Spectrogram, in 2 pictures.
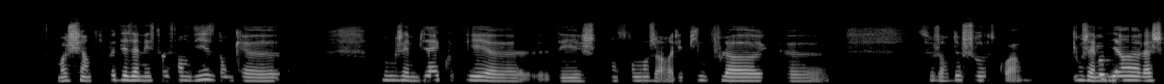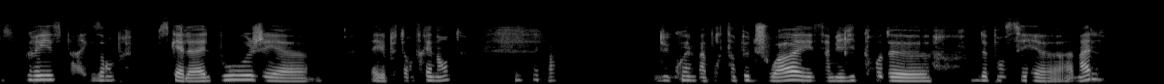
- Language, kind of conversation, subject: French, unstructured, Comment une chanson peut-elle changer ton humeur ?
- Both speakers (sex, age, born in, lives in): female, 30-34, France, France; female, 50-54, France, France
- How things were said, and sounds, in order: distorted speech; other background noise; tapping; sad: "trop de de penser, heu, à mal"; inhale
